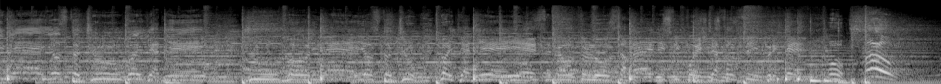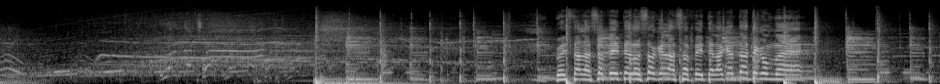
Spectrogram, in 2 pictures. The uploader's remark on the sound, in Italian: in diretta dal Teatro Comunale Palamostre di Udine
